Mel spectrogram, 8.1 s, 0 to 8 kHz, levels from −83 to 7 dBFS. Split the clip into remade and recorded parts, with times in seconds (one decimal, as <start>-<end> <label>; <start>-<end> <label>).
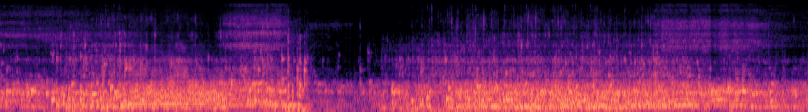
0.0-1.3 recorded; 1.3-2.2 remade; 2.2-8.1 recorded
